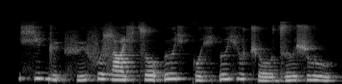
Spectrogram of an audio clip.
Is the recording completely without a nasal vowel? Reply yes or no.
yes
